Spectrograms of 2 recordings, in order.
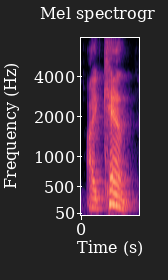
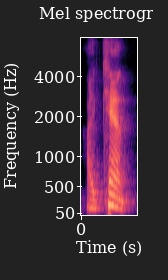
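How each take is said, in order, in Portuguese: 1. A frase termina em T sem soltar o ar. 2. A frase termina em T sem soltar o ar.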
